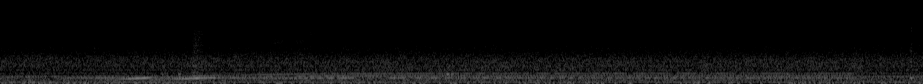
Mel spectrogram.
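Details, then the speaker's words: Newly bought replacement cooling fan, wires touched to power on the bench: very faint airy whir with gentle hum, mostly air noise and little motor noise; quieter than the original, running normally. "All I'm really hearing is air noise. I'm not really hearing the motor as such."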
